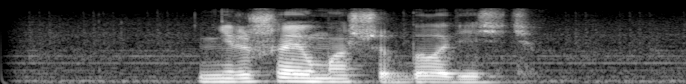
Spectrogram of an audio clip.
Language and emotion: Russian, neutral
